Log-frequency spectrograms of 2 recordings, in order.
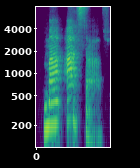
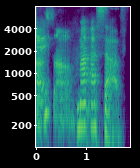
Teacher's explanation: all right, so the ma, and then the ayin has no sound at all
